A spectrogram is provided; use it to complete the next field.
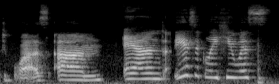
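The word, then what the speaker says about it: Du Bois: quote the other day he pronounces it dubois um and basically he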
